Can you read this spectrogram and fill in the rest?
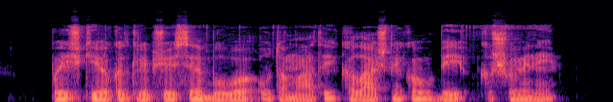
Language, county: Lithuanian, Panevėžys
